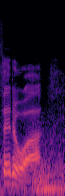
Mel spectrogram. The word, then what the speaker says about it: fideuà: And the dish you'll be making is Fideuà.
